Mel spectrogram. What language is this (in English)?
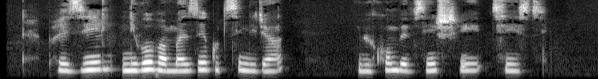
Kinyarwanda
